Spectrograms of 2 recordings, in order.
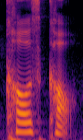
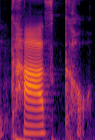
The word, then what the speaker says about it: Costco: 哎，好事多，我们念中文是没问题，但是我发现到英文有两种发音。第一种有些部分人会念 Costco，就是按照它的发音。那第二种人会念 Costco。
